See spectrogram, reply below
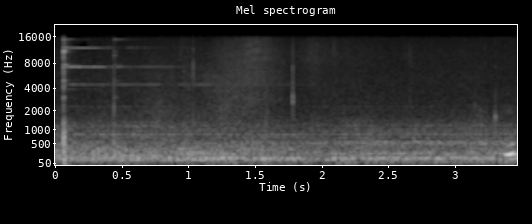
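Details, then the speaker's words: Tuning fork tone for a Rinne test during a cranial nerve VII–XII examination of a woman, fork held beside the ear: thin, pure ringing tone slowly fading. "tuning fork to the side of your ear and I want to know if you can still hear it okay if I can just get you to move the hair back from your ears thank you okay so tell me if you can hear this yep and tell me when it disappears"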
